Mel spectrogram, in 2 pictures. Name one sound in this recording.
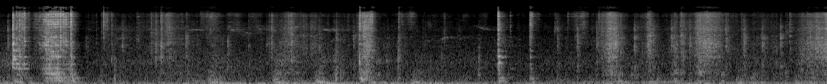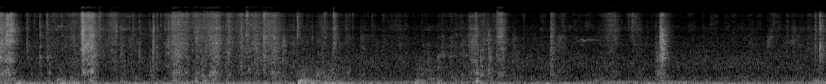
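Bricks scrape and knock against brickwork.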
